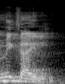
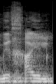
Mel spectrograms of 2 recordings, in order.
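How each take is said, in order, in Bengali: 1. মাঝের ব্যঞ্জনটি একটি সাধারণ k ধ্বনি। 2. মাঝের ব্যঞ্জনটি একটি আসপিরেটেড kh ধ্বনি।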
